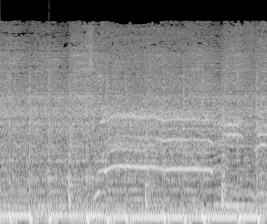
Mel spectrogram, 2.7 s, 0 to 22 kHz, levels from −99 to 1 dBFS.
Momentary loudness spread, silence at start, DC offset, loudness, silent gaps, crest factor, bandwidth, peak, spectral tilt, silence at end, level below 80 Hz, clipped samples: 2 LU; 0 s; under 0.1%; -11 LUFS; none; 10 dB; 16 kHz; 0 dBFS; -4 dB/octave; 0 s; -18 dBFS; under 0.1%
